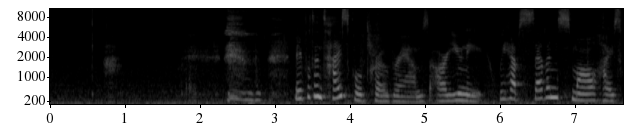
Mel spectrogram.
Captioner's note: laughs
